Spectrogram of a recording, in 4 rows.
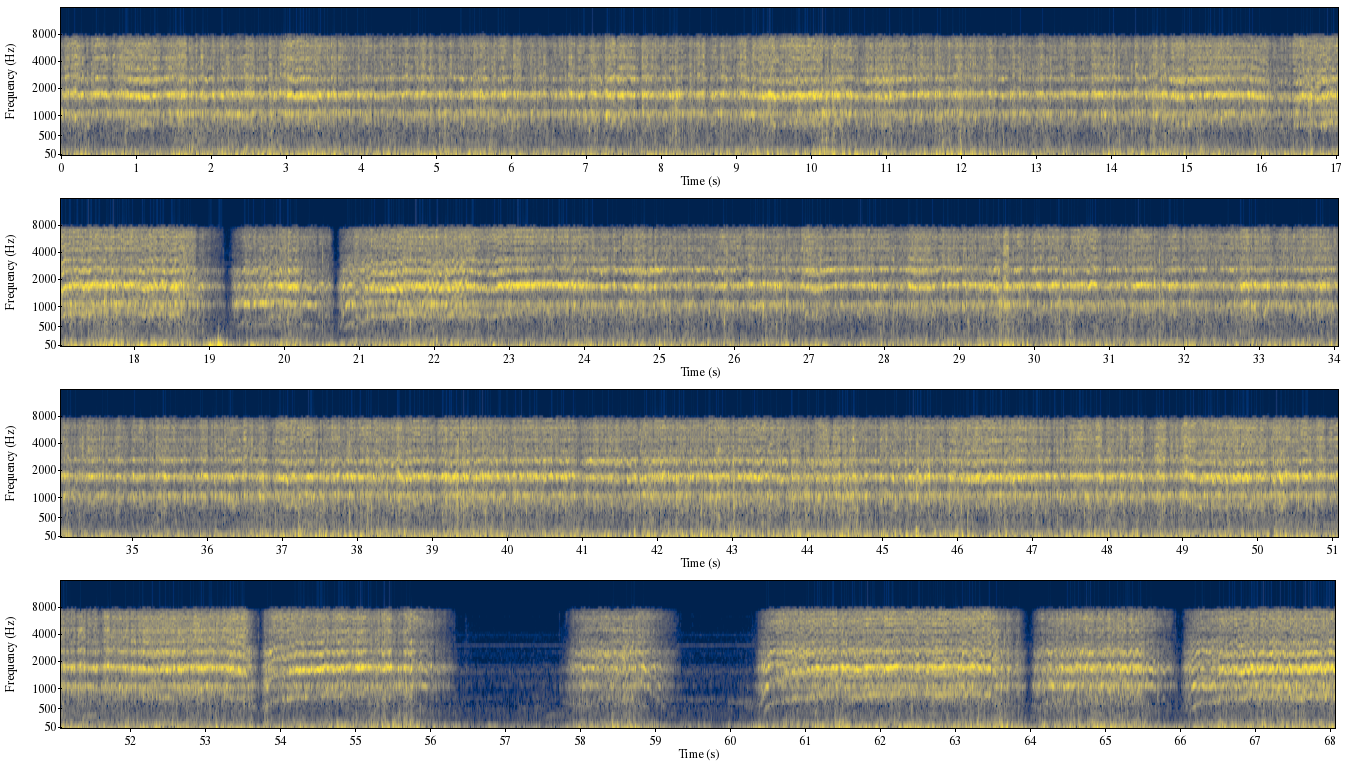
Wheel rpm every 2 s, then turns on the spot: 230, 230, 240, 230, 230, 220, 230, 230, 200, 120, 130, 220, 220, 230, 230, 230, 230, 230, 230, 230, 230, 230, 230, 230, 230, 230, 180, 180, 20, 70, 130, 180, 130, 160.
none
